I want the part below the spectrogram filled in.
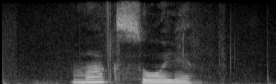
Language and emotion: Russian, neutral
